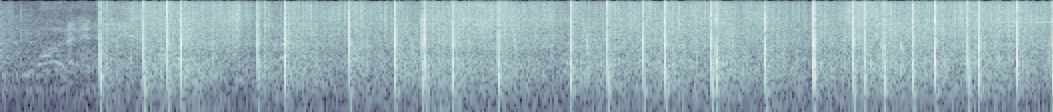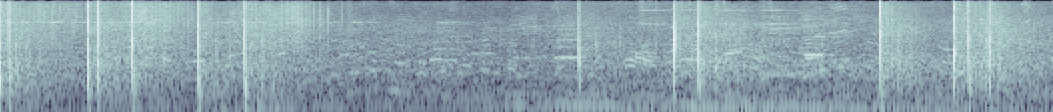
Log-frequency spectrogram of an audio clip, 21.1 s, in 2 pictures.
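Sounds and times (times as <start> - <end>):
crackling hiss: 0.0 - 14.2
fireworks bangs: 0.0 - 14.3, 16.1 - 21.0.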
